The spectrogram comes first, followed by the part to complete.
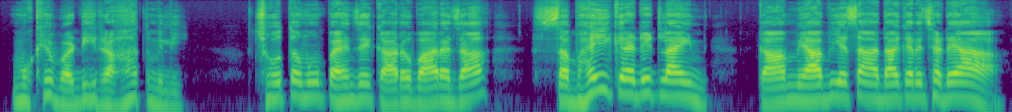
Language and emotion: Sindhi, happy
